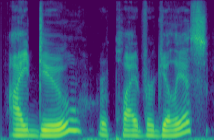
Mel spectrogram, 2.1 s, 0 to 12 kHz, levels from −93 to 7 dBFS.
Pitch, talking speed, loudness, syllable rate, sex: 140 Hz, 110 wpm, -14 LUFS, 3.8 syllables/s, male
